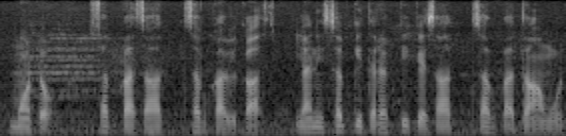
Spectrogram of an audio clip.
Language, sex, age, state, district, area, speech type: Urdu, male, 30-45, Delhi, North East Delhi, urban, spontaneous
